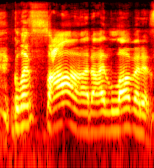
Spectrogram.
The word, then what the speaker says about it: Glissade: Glissade. Okay. Is that a great name or what? Because it's Gliss as in it rhymes with bliss, but it's also gliss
